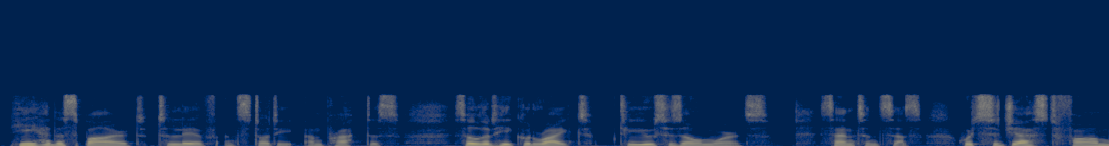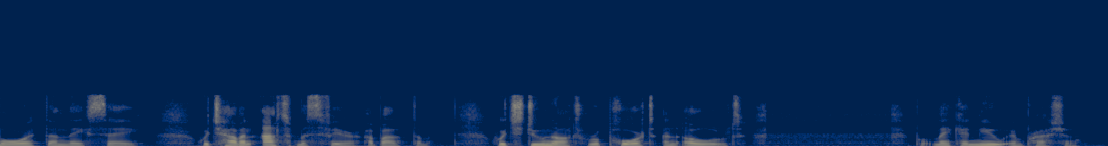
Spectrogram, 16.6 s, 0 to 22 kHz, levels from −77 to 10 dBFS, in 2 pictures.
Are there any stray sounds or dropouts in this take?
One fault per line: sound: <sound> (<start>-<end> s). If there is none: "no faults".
no faults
